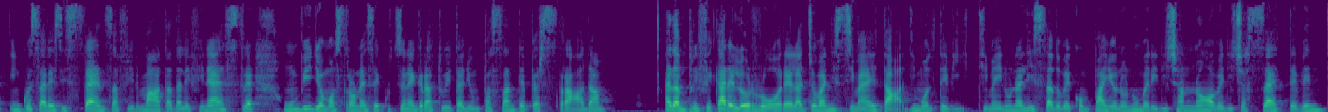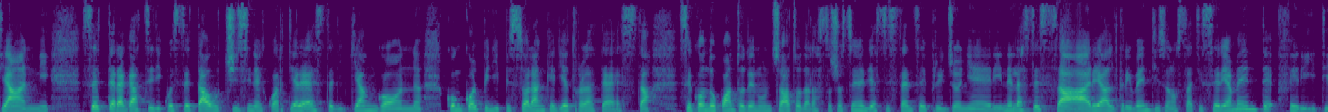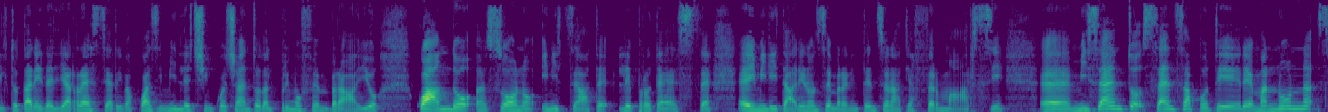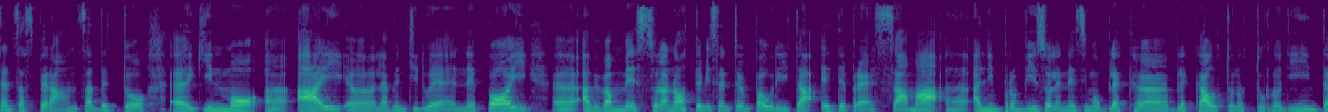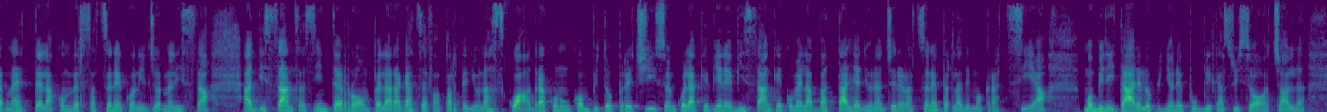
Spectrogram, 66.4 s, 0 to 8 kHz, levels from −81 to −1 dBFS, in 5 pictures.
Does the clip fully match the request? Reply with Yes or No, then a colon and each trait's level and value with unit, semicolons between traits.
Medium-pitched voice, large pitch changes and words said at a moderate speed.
No: medium, 160 Hz; average, 2.9 semitones; average, 160 wpm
